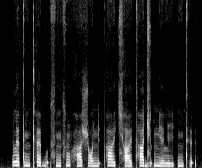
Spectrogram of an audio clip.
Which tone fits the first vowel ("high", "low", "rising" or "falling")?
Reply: falling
